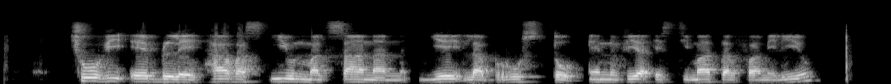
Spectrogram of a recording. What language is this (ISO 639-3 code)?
epo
